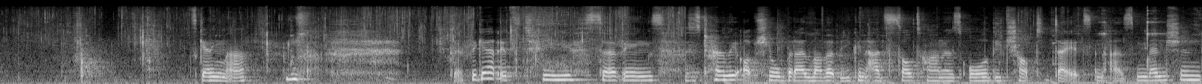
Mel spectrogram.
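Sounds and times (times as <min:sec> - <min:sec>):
spoon clicking against glass bowl: 0:10.9 - 0:12.0.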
